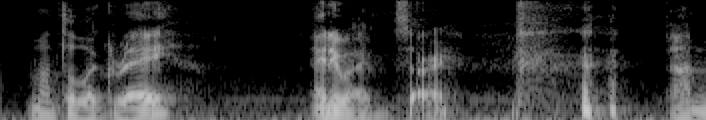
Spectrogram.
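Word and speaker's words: Montealegre: this incredibly charismatic character, Carey Mulligan as Felicia Montelegro, excuse me. Montelegro or Montelegre? Montelegre. Anyway, Sorry. I'm not going to pronounce it correctly.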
